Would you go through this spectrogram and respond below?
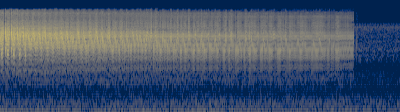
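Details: A male swamp (morning) cicada, Neotibicen tibicen, an annual cicada of Illinois and the Midwest that calls only before noon, gives a brief loud, high, rasping buzz that crescendos, gradually fades, then stops abruptly.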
